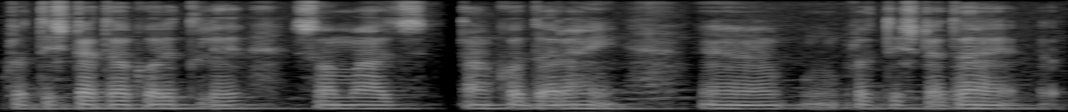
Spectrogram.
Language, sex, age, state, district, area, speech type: Odia, male, 60+, Odisha, Rayagada, rural, spontaneous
